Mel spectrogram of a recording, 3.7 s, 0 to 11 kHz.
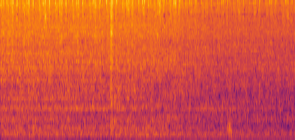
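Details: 2010 Ram with 5.7 Hemi at idle: steady quick ticking about four a second over a smooth idle; mystery top-end tick, cause unknown.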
